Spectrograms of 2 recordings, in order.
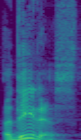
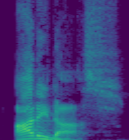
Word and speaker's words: Adidas: And then I said, I I recently learned that Adidas is actually not pronounced Adidas. This is a German company and it is pronounced it is supposed to be pronounced Adidas.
